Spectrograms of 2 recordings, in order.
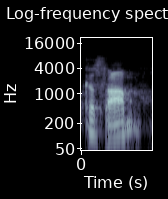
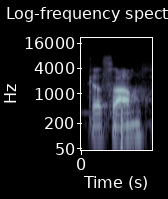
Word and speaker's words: KASM: a little bit about kasam or however you wanna pronounce it i'm gonna say kasam for the sake of making it easier so basically as you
